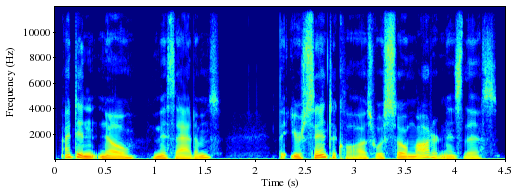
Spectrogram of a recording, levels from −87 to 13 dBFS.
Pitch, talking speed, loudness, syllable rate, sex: 120 Hz, 185 wpm, -19 LUFS, 4.6 syllables/s, male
